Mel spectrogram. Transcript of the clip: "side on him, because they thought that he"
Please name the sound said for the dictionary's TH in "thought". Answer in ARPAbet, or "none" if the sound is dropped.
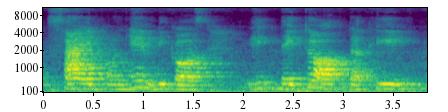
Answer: T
